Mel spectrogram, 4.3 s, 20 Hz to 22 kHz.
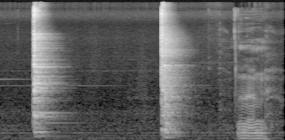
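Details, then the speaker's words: T58 turbine start stand, 24 V batteries with 12 V control: both start solenoids engage, then two sharp clunks about two seconds apart as they drop out, then brief hum as it resets; normal solenoid drop-out. "you'll hear them both clunk when I flip the switch and then in 3 seconds you'll hear the mark n solenoid drop off and then when I let go of the switch you'll hear the other ones showed off"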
